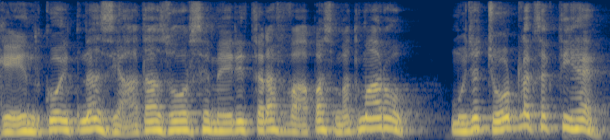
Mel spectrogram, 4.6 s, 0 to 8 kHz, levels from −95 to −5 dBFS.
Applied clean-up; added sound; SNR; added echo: none; none; none; reverberation time 0.3 s.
